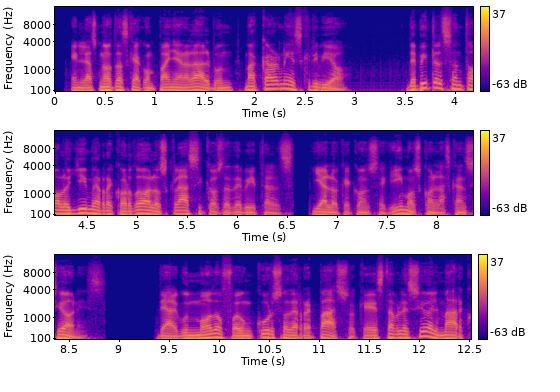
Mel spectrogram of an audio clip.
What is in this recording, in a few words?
SPANISH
